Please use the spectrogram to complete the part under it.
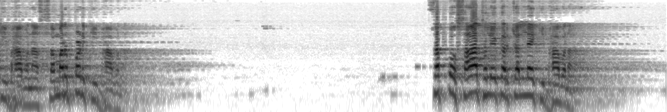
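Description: An elderly man speaks forcefully into microphones, with a long pause.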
